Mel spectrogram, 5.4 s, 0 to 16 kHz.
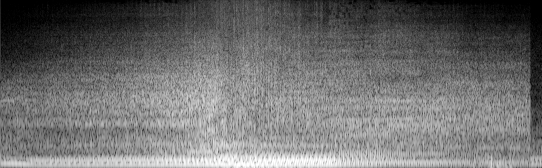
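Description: A 1963 Porsche 356 C Cabriolet drives past with a steady engine drone that swells to a peak midway, then eases off, loud and close with no talk.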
